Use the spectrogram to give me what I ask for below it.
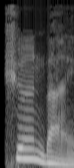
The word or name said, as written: schonbein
